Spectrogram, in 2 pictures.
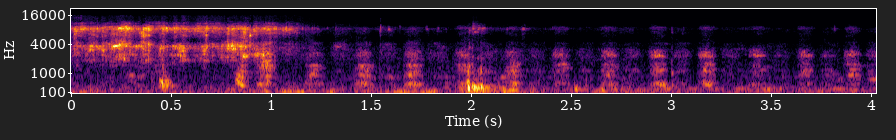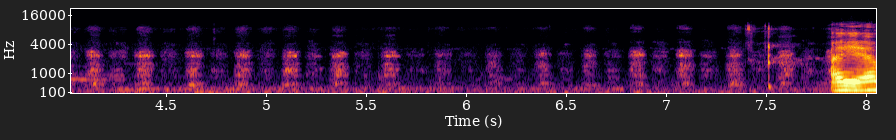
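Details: Rottweiler puppy at playing time, panting steadily in rapid, regular huffs for several seconds after a brief burst of speech, ending with a sudden loud noise.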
